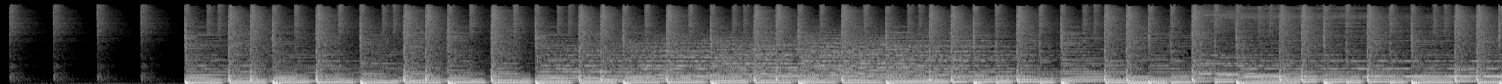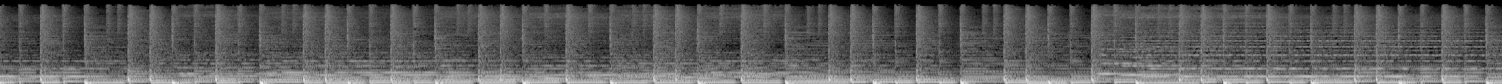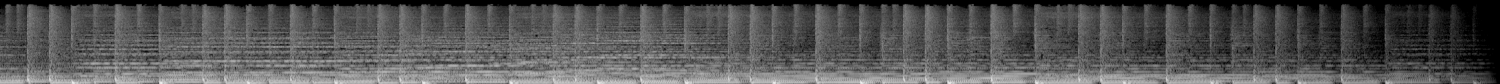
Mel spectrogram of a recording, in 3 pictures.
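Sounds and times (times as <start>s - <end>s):
backing track in D without lead guitar: 1.8s - 44.9s.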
